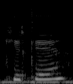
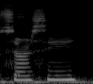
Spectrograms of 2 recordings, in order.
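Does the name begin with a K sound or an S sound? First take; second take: K sound; S sound. First: The name begins with a hard K sound. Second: The name begins with a soft S sound. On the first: The speaker calls it right. "for my sister, I need to say it like that" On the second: The speaker calls it wrong. "Every time I say it wrong"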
